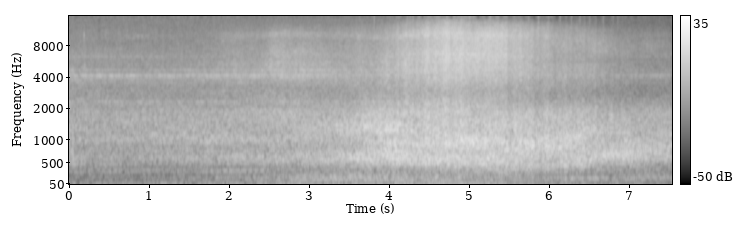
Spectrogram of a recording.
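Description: Jet engine noise from a departing Airbus A330-200 with Rolls-Royce Trent 700 engines as it climbs away after takeoff. A broad rushing noise swells to its loudest about four to five seconds in, then begins to fade as the aircraft recedes.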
